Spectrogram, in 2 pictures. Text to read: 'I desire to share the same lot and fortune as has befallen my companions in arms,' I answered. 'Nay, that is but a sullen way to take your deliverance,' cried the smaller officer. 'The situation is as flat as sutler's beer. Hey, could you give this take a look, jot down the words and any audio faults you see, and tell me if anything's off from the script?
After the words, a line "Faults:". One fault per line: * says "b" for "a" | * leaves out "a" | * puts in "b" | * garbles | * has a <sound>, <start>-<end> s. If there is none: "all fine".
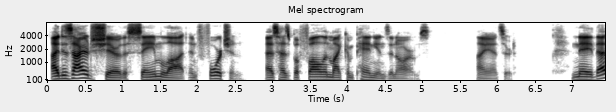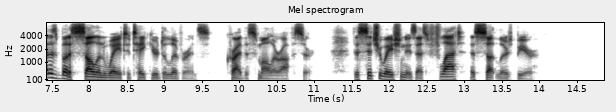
'I desire to share the same lot and fortune as has befallen my companions in arms,' I answered. 'Nay, that is but a sullen way to take your deliverance,' cried the smaller officer. 'The situation is as flat as sutler's beer.
Faults:
all fine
